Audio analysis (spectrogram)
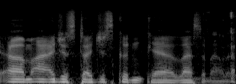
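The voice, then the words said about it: Foreign accent. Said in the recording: “your accent sounds like you're from over there somewhere”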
